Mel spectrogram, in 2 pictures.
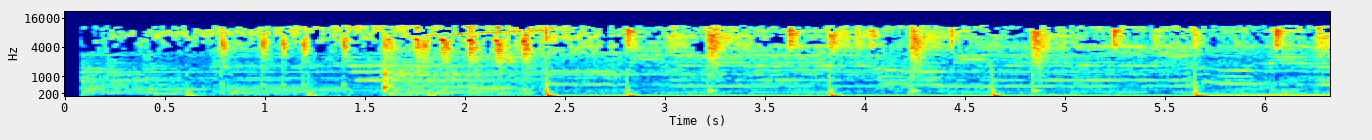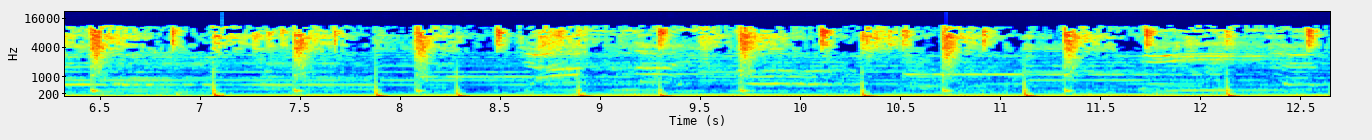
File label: Mood off Ringtone horror; Joker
